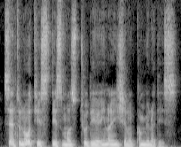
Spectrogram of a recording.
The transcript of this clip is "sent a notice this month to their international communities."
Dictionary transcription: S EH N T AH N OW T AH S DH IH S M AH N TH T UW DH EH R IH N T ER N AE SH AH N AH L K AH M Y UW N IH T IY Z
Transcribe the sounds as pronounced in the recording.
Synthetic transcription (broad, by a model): S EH N T AH N OW T AH S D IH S M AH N S T UW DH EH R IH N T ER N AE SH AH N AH L K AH M Y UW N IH T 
